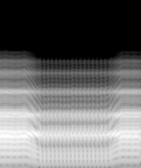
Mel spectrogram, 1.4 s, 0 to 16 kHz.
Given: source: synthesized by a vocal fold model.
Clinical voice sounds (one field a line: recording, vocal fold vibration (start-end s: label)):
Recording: sustained vowel that changes in the middle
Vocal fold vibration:
0.00-0.25 s: 116.2 Hz, open quotient 0.25
0.45-1.05 s: 75.6 Hz, open quotient 0.28
1.25-1.42 s: 116.2 Hz, open quotient 0.25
